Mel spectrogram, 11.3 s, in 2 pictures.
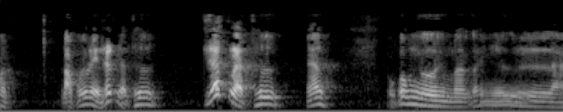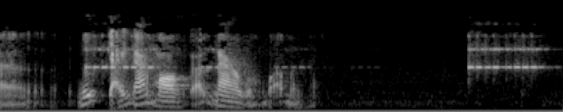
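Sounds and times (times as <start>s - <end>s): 
speech: 0.0s - 8.8s
mobile phone ringing: 6.5s - 8.8s, 10.3s - 11.2s.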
